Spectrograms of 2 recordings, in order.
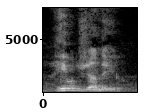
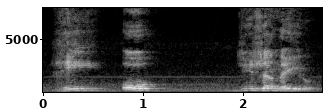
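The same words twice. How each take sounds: First: Rio ends in a glided 'u', one syllable. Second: Rio ends in a full 'o', two syllables. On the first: The final vowel becomes a semivowel in a diphthong. "se você pronunciar o O como U, ele vira semivogal" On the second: The final vowel is a full vowel, forming its own syllable. "se você falar o O como o, a palavra tem duas sílabas"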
